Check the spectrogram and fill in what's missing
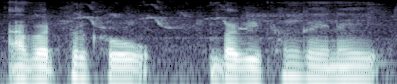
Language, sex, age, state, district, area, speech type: Bodo, male, 18-30, Assam, Baksa, rural, spontaneous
